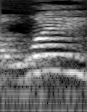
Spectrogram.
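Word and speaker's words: 为: Vương Phương tuổi này chúng ta đọc là way nhá chứ không đọc là Quẩy tại vì từ này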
